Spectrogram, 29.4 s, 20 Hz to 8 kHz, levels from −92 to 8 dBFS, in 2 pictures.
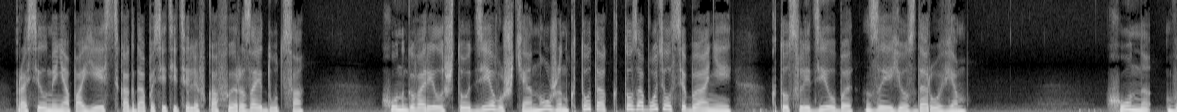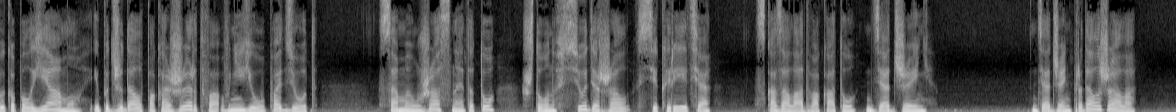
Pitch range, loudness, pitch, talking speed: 165-200 Hz, -15 LUFS, 180 Hz, 100 wpm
